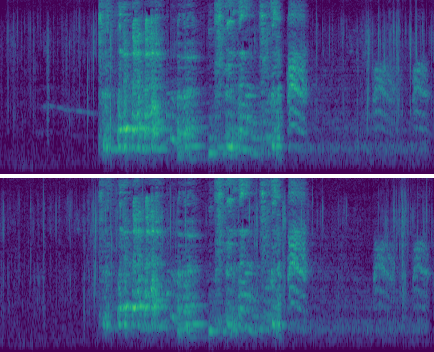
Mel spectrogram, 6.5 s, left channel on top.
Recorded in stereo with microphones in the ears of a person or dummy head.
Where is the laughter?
80° left, 0.6 m.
